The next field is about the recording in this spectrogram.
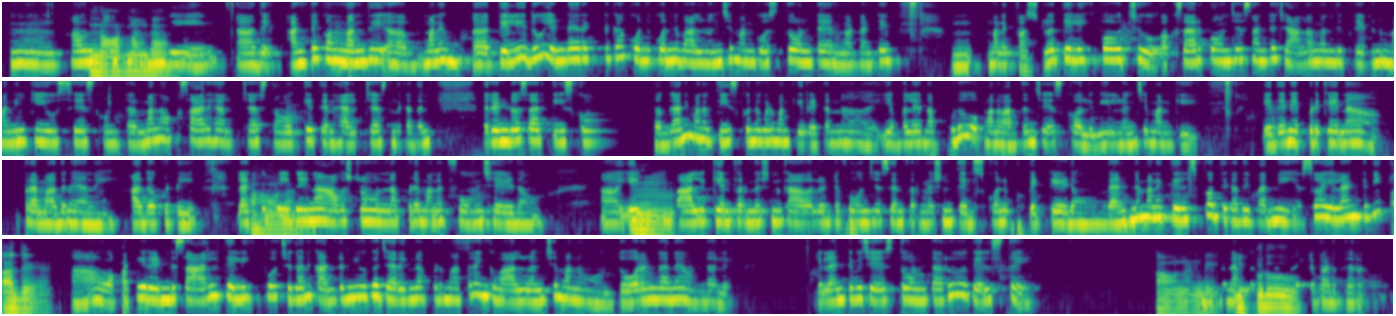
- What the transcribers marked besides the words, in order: static; other background noise; distorted speech; in English: "నార్మల్‌గా"; in English: "ఇన్‌డై‌రెక్ట్‌గా"; lip smack; in English: "ఫస్ట్‌లో"; in English: "మనీకి యూజ్"; in English: "హెల్ప్"; in English: "హెల్ప్"; in English: "రిటర్న్"; lip smack; in English: "ఇన్‌ఫర్మేషన్"; in English: "ఇన్ఫర్మేషన్"; in English: "సో"; in English: "కంటిన్యూగా"; tapping
- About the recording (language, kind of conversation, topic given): Telugu, podcast, నిజమైన మిత్రుణ్ని గుర్తించడానికి ముఖ్యమైన మూడు లక్షణాలు ఏవి?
